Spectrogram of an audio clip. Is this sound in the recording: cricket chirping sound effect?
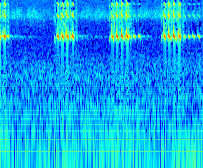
yes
